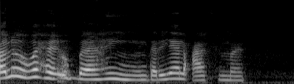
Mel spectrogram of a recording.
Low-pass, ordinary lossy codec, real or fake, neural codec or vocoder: none; none; fake; vocoder, 44.1 kHz, 128 mel bands, Pupu-Vocoder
